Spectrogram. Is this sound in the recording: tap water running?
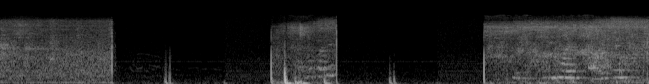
yes

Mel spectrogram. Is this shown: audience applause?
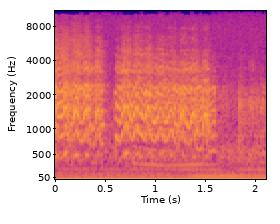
no

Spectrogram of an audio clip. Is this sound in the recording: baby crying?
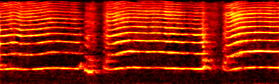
yes

